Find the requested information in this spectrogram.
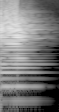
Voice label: Vocoded; Drum & Bass; One Shots; Misc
